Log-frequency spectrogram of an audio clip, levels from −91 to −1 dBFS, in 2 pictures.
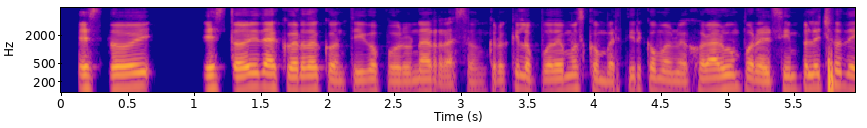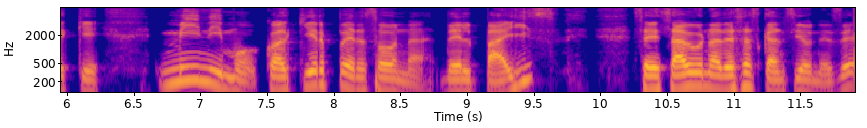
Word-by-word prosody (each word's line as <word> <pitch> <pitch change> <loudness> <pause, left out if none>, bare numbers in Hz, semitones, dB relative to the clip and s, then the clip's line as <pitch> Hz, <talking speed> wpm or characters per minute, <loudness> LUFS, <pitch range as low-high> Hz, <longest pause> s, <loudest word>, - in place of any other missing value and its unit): Estoy 140 +3 +1 0.4
estoy 135 +1 +1
de 155 - +4
acuerdo 135 -1 0
contigo 110 +1 -6
por 105 -2 -7
una 115 +2 -2
razón. 95 0 -9
Creo 110 - -9
que - - -9
lo - - -4
podemos 115 +5 -3
convertir 120 +3 -9
como 120 -3 -6
el 105 - -7
mejor 105 +4 -5
álbum 135 +4 0
por 115 - -3
el 100 -1 -1
simple 135 +5 -5
hecho 165 - -1
de 135 -4 -3
que 110 -2 -6 0.4
mínimo 185 - -1
cualquier 155 +7 +2
persona 120 -5 0
del 110 -1 +1
país 200 - +1 0.5
se 135 - +5
sabe 140 +3 +8
una 150 -4 +4
de 135 - +7
esas 150 +1 +1
canciones, 110 -3 -1
¿eh? - - +2
130 Hz, 175 wpm, -26 LUFS, 110-145 Hz, 0.5 s, sabe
